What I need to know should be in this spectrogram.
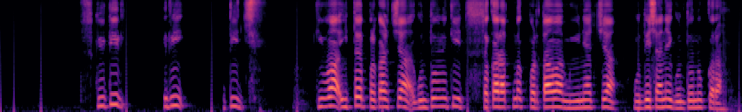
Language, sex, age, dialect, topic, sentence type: Marathi, male, 25-30, Varhadi, banking, statement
